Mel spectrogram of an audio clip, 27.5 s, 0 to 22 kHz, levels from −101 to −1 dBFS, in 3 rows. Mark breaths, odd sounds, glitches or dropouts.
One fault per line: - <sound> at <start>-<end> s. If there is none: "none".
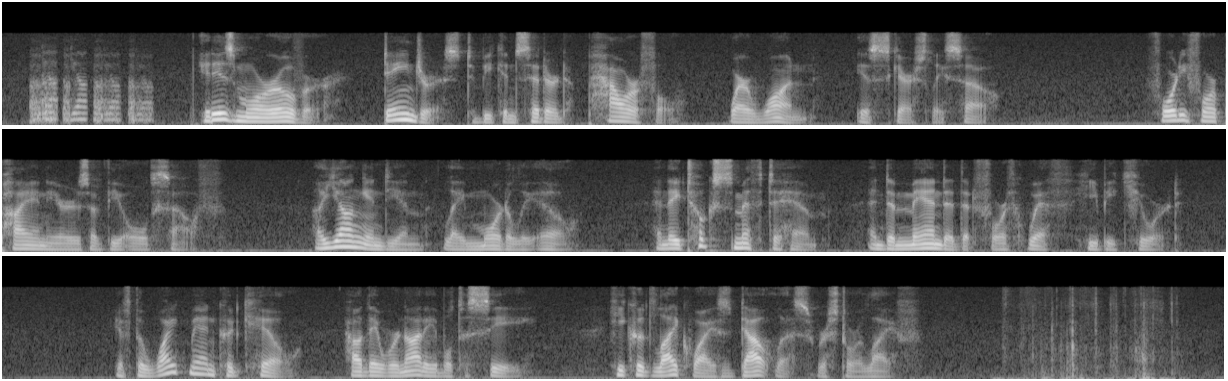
- laugh at 0.2-1.2 s
- tap at 25.8-27.3 s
